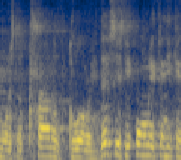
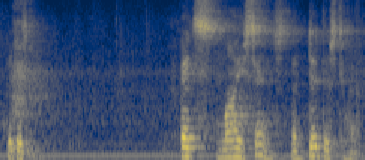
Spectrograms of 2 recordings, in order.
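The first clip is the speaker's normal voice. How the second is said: normal talking voice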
